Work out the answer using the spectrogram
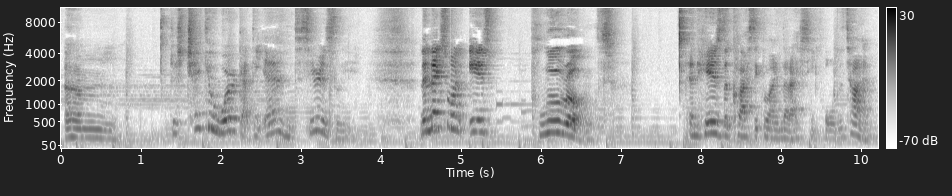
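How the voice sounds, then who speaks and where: Woman, teacher-trainer lecture, blunt and scolding, repeats herself for emphasis; echoey room, soft music under. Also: mid-range voice, very animated, slow pace.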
